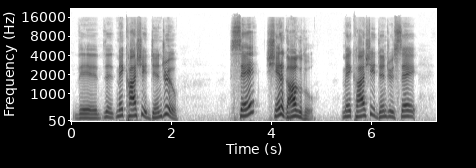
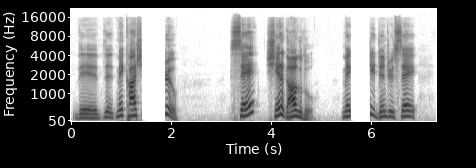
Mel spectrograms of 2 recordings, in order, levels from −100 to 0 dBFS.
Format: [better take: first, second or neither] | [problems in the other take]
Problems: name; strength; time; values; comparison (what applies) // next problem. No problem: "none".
first | audio cutting out; at 1.5 s and at 5.5 s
